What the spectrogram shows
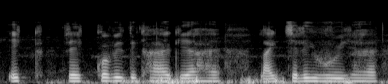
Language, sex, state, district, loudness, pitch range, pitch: Hindi, male, Karnataka, Bangalore, -18 LUFS, 140-150 Hz, 150 Hz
